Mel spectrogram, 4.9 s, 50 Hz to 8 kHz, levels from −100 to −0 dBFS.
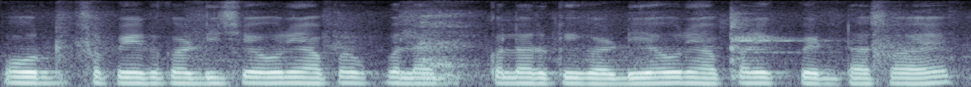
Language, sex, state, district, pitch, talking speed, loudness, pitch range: Hindi, male, Uttar Pradesh, Shamli, 145 Hz, 235 wpm, -15 LUFS, 140-150 Hz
